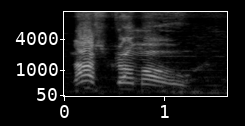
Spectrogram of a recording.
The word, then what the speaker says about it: Nostromo: Nostromo.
